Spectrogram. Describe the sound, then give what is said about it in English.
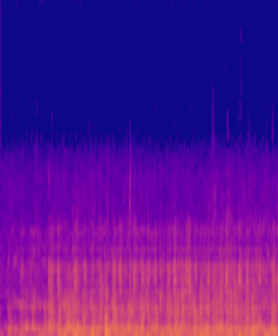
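A specially built electric pump switched on and running, giving a quiet, steady, rapid mechanical whirr with a fast, even pulse throughout. “Inject it? No, pump it. I built this pump especially for it.”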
